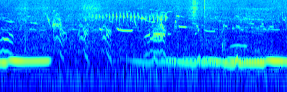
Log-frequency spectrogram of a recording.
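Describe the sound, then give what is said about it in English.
Haunting prairie chicken calls at dawn surrounding a wildlife blind: a steady, low, hollow moaning drone overlapped by scattered higher whoops and cackles from several birds. “A haunting sound surrounds the blind.”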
